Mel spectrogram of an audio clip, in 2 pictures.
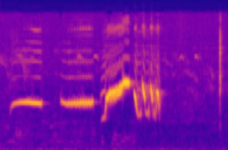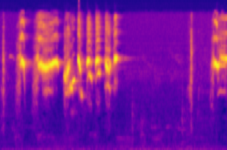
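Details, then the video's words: A bird sings two steady, low whistles and then a rising note, followed by a lively run of high twittering and chattering notes. "suab noog quaj zoo heev"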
